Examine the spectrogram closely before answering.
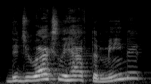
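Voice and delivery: usual speaking voice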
